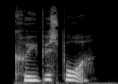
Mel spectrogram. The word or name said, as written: KRYBESPOR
